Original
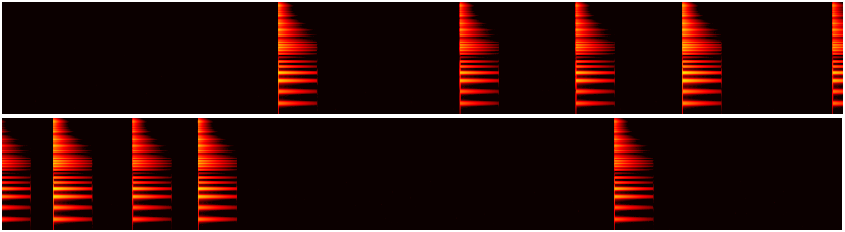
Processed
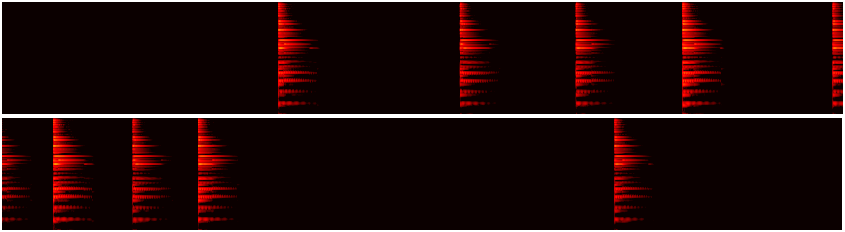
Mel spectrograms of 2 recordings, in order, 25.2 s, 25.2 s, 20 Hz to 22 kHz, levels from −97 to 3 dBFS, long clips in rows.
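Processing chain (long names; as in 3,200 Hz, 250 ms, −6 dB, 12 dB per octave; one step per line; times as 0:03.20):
flanger 1.3 Hz, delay 0.4 ms, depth 8.9 ms, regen +17%
floating-point word with a short mantissa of 4 bits
stiff-string resonator 350 Hz, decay 0.35 s, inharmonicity 0.008
level +9.5 dB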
